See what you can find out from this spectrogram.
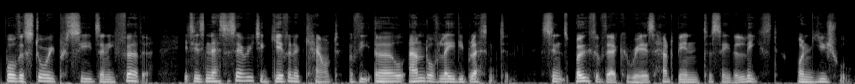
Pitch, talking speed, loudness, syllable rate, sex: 125 Hz, 225 wpm, -20 LUFS, 6.4 syllables/s, male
